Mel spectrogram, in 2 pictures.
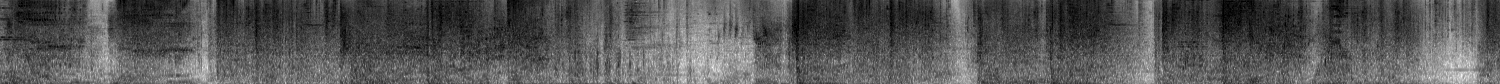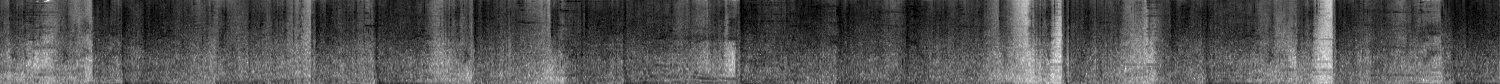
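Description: Game combat effects clash and thump.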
